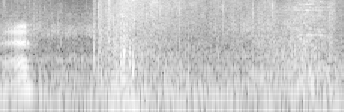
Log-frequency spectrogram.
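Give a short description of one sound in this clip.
A loud magical blast bursts and crackles.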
